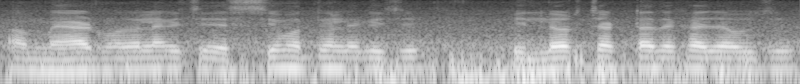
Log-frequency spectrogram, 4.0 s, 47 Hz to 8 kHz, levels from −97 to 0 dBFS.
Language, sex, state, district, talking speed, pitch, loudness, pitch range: Odia, male, Odisha, Khordha, 165 wpm, 115 Hz, -15 LUFS, 110-120 Hz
